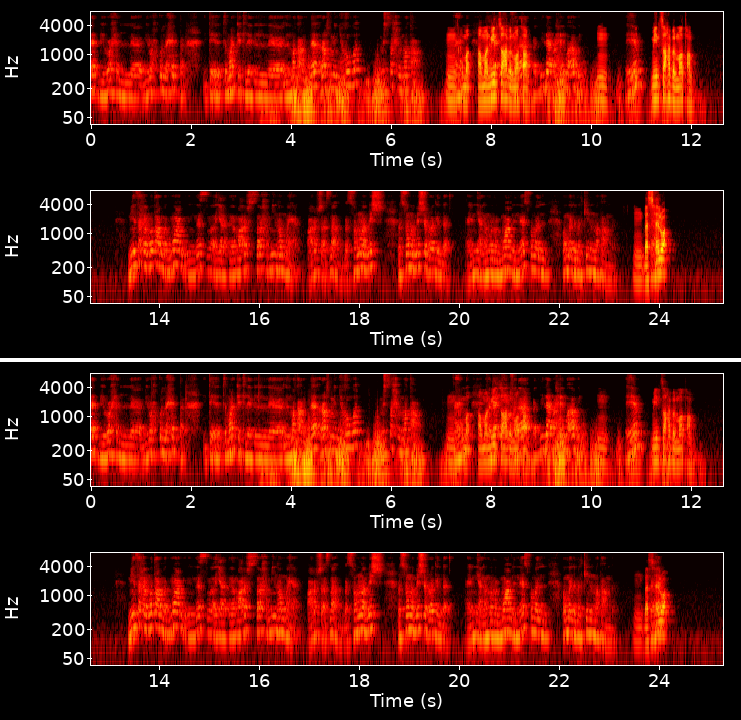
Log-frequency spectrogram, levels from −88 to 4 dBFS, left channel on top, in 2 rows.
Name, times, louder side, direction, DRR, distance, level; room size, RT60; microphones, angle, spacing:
voice 1, 0.0-5.4 5.8-6.6 7.2-9.9 10.7-11.0 13.1-19.8 20.1-23.1 23.8-24.1, right 1 dB, 20° right, 1.6 m, -42 dB
sound 1, 1.2-1.3 1.9-2.0 2.6-2.7 3.3-6.7 7.0-7.5 8.2-11.7 12.0-12.3, right 3 dB, 65° right, 0.6 m, -44 dB
voice 2, 7.1-8.8 10.1-10.3 11.2-12.0 23.5-24.1, left 8 dB, 85° left, 0.4 m, -32 dB
10.5 x 3.9 x 3.4 m
head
